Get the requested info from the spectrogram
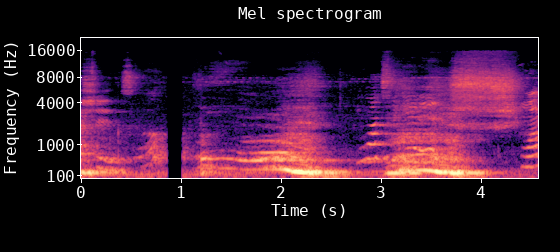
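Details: A lion at Seneca Park Zoo, Rochester, New York, on August 3, 2020, keeps making deep, groaning vocalizations in two drawn-out bursts, low and rumbling.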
